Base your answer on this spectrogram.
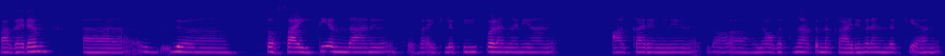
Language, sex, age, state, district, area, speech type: Malayalam, female, 30-45, Kerala, Palakkad, urban, spontaneous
